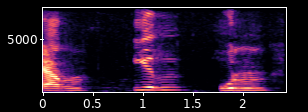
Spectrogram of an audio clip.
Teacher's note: یہ موٹا ہوگا کیونکہ را سکون سے پہلے فتح آتی ہے, تو اس میں جو تقریر ہے وہ زیادہ ہوگی, اور جو موٹے دمہ کے ساتھ بھی, لیکن کسرہ کے ساتھ تقریر میں تھوڑی کمی ہو جاتی ہے, ٹھیک ہے.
